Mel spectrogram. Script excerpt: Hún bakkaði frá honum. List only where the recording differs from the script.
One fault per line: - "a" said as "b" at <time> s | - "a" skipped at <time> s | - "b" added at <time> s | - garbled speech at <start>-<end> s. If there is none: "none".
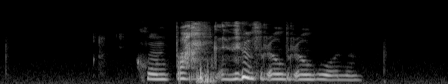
- "frá" added at 2.9 s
